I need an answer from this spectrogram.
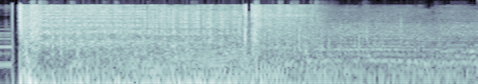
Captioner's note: beeping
